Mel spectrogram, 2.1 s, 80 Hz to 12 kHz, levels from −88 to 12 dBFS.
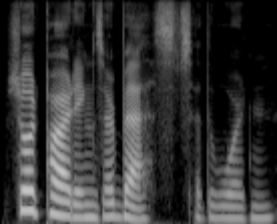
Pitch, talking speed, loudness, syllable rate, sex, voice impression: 195 Hz, 200 wpm, -19 LUFS, 5.1 syllables/s, female, feminine, slightly young, slightly thin, tensed, bright, soft, slightly intellectual, slightly refreshing, friendly, unique, elegant, lively, slightly intense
